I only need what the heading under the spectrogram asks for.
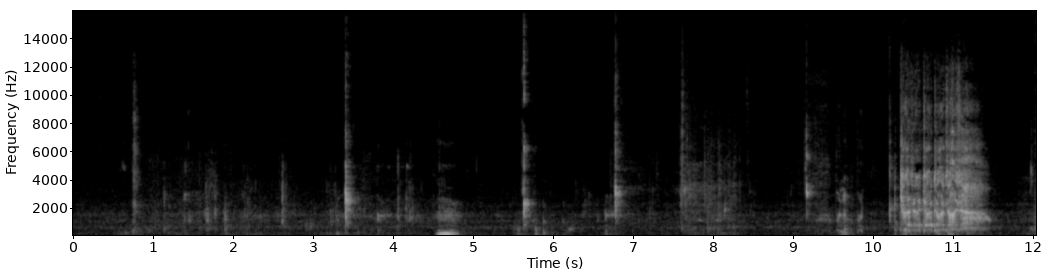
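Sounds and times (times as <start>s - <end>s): wet mouth clicks and smacks: 3.3s - 3.6s, 6.7s - 7.0s.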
